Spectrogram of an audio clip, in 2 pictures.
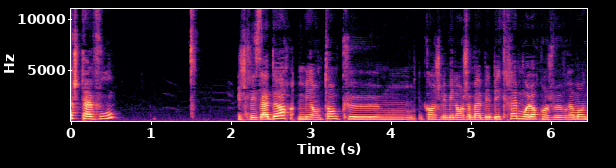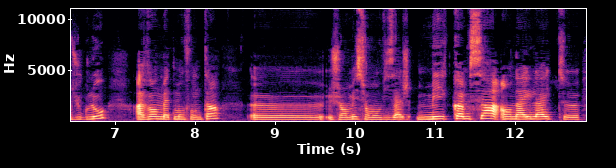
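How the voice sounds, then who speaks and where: A woman makeup artist chatting casually on a live stream, laughing often and answering viewers by name as she works. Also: mid-range voice. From France.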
